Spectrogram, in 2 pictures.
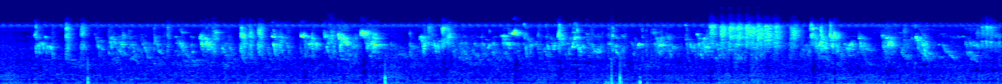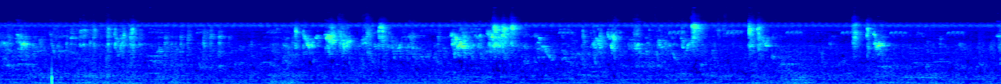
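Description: Many short, high bird chirps, scattered irregularly and thickening into a dense burst for about a second and a half near the middle, over a steady high whine.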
